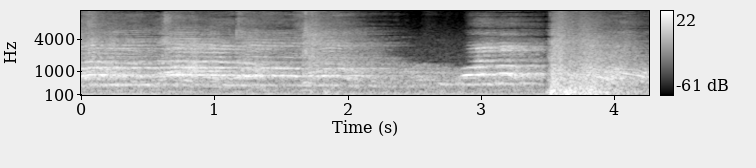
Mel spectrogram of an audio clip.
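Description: Shouting voices ring through a large hall, then about three and a half seconds in a single heavy thud sounds as a wrestler's body hits the wrestling-ring mat, with a short ring from the ring boards afterward.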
